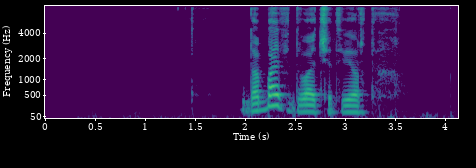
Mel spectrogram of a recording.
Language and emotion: Russian, neutral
